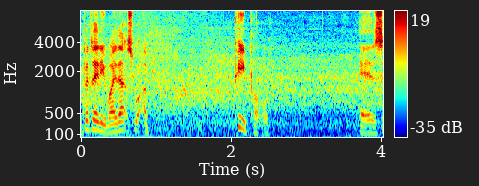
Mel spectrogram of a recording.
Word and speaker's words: pipal: Uh but anyway, that's what a people is. It's pronounced the same way as people, as in lots of men and women.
